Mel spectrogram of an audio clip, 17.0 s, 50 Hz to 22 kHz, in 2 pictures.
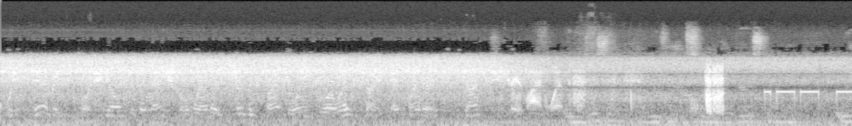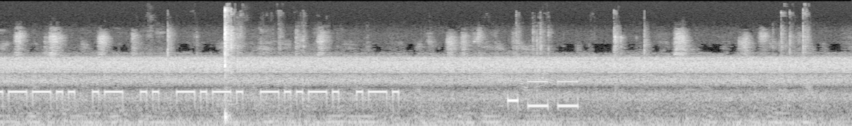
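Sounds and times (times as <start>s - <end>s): radio hiss: 0.0s - 17.0s
morse code tone: 7.6s - 12.6s, 13.6s - 14.3s.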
